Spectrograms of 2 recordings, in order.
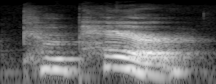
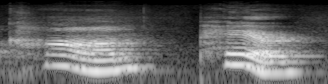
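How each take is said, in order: First: The first syllable has a reduced vowel. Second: The first syllable is a full 'calm'.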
